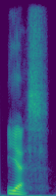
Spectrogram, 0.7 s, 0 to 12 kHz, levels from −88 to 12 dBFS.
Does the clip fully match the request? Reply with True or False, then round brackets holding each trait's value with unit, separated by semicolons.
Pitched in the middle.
True (160 Hz)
